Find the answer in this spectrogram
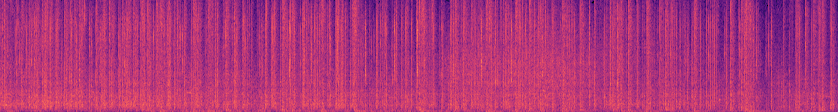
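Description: A fireworks barrage: many aerial shells bursting in rapid succession with crackling, the reports running into one another in a continuous din.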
